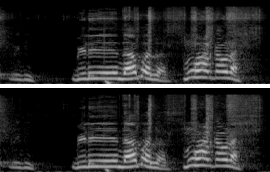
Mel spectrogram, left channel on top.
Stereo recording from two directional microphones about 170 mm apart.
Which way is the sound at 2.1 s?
30° left (ahead or behind).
